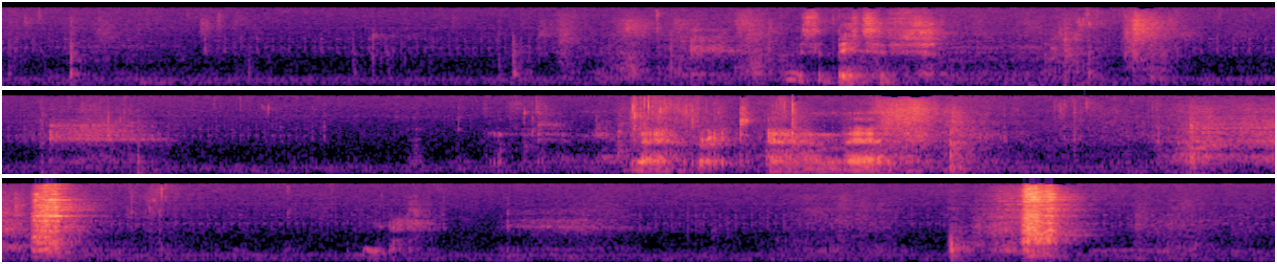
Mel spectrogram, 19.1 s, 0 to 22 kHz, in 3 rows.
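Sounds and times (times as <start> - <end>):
knife scraping on cutting board: 12.3 - 13.2, 17.5 - 18.2.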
